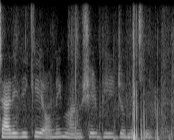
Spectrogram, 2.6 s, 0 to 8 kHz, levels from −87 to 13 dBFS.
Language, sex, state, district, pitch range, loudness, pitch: Bengali, female, West Bengal, Alipurduar, 200-210 Hz, -24 LUFS, 205 Hz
